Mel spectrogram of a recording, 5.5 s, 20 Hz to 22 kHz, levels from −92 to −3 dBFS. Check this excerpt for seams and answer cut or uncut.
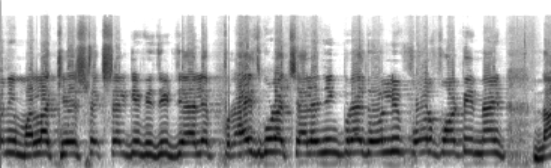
uncut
